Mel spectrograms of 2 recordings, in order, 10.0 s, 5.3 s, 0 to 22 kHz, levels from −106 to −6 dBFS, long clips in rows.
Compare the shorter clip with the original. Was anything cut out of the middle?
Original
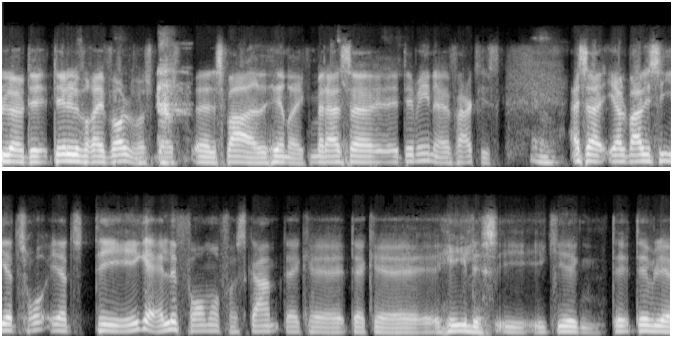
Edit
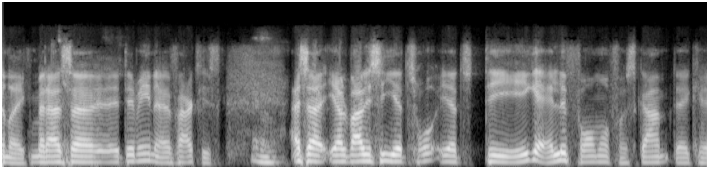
no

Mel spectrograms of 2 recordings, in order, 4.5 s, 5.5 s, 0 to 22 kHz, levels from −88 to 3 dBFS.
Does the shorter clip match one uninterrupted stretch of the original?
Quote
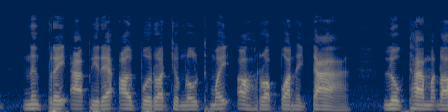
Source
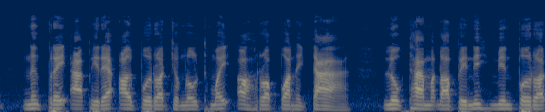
yes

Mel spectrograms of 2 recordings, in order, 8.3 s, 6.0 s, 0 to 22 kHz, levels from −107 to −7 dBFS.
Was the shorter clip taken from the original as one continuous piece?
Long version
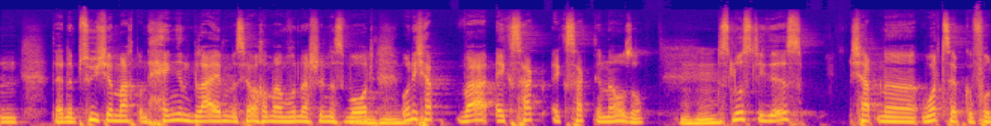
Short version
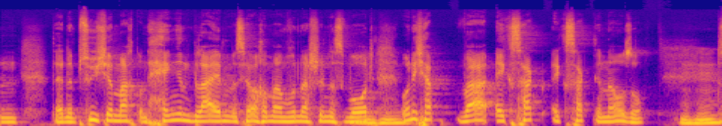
yes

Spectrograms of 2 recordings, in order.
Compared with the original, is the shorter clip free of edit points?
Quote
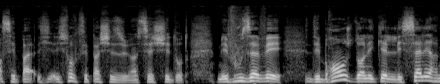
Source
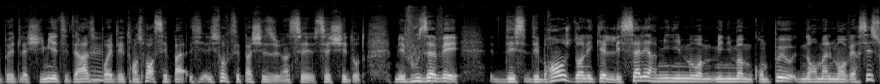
no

